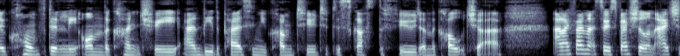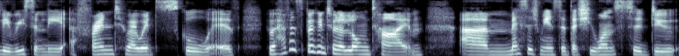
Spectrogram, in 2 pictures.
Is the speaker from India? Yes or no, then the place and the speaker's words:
no; Oman; I was too afraid to tell them I was from Oman, now want to come to Oman.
